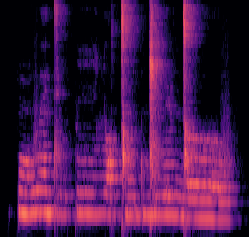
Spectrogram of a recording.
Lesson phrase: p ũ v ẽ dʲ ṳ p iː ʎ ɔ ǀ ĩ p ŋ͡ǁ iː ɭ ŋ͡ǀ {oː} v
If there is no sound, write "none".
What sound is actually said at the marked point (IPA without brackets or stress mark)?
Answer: ɤː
